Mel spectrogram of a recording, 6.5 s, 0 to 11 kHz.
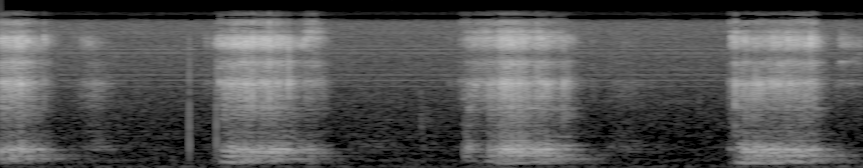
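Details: Guard dog sleeping at night: three loud rattling snores at a steady pace, about 30 a minute, with quiet gaps between them; ordinary snoring.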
